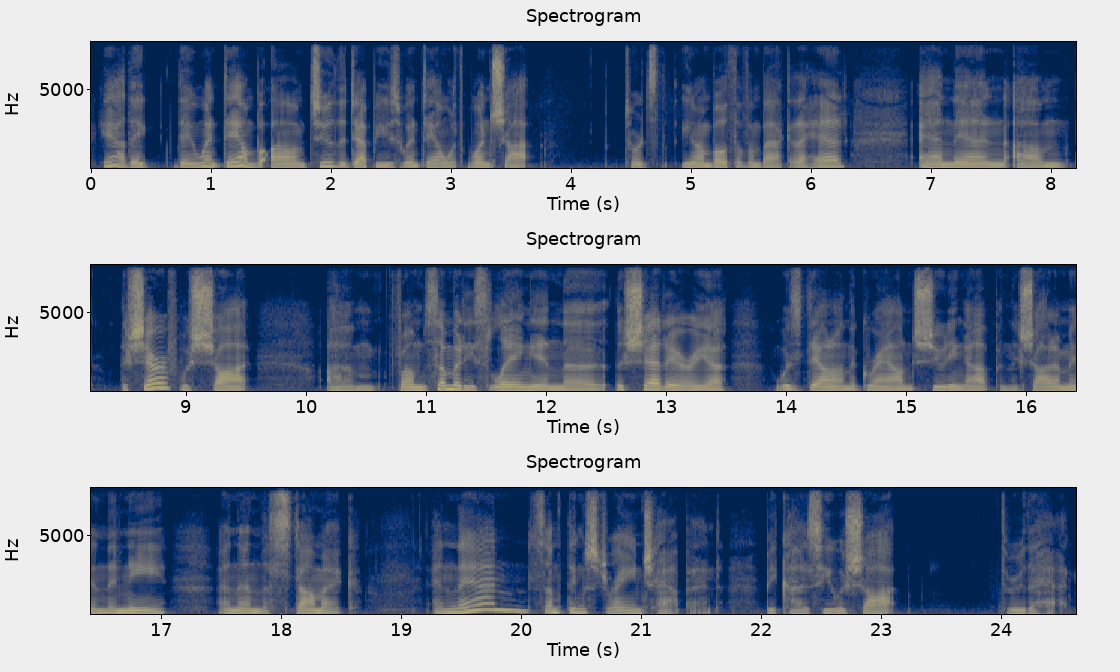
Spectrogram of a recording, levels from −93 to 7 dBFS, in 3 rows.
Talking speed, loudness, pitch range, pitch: 175 wpm, -28 LUFS, 150-190 Hz, 165 Hz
